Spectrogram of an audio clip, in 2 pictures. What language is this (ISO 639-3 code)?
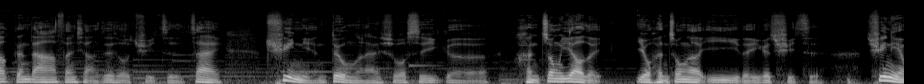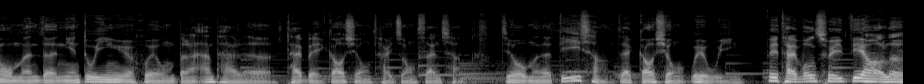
zho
